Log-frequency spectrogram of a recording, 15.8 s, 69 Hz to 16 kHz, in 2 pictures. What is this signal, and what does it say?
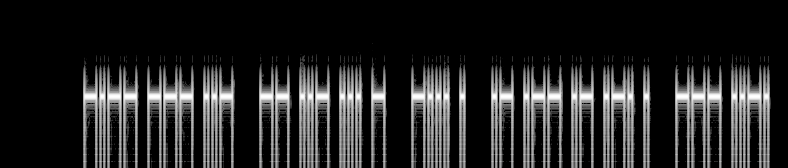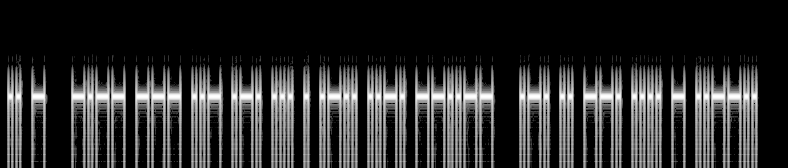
Morse code, heard as a keyed tone, about 28 wpm, 700 Hz. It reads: YOU MUST BE AWARE OF IT YOURSELF, RIGHT?
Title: Sentences from Top 1200 Words 30wpm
